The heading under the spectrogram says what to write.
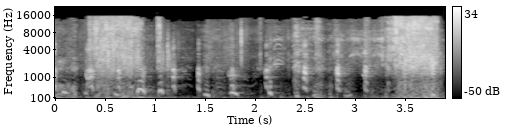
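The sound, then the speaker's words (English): Paper rips loudly in two rough, noisy bursts, one at the start and another at the end, with voices and light laughter in between. “Now, when you're tearing that paper up, are you also symbolically tearing up this whole idea?”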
